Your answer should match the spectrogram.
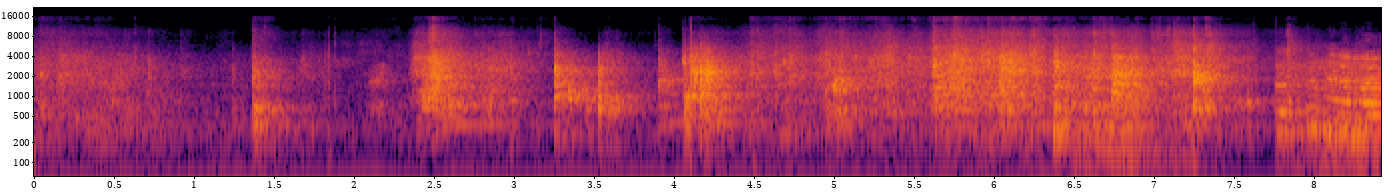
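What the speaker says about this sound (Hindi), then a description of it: "मैं बर्तन धुल लेती हूँ, दो चार बर्तन है, बर्तन को धुल लेती हूँ" A few pots and dishes are washed by hand in a rustic home kitchen while mutton curry cooks. Irregular metallic clinks, clatters and scrubbing come close by, sometimes sharp and sometimes soft.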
